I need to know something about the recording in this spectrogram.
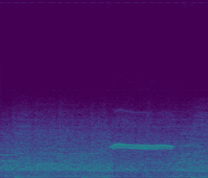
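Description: Background music over baseball stadium crowd noise, with a high note held for about half a second around the middle.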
